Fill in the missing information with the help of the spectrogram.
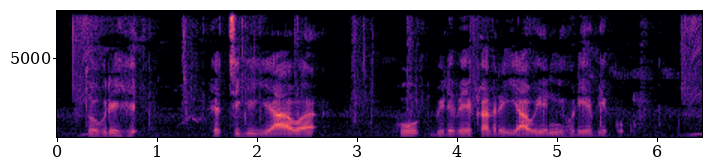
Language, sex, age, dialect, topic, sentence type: Kannada, male, 36-40, Dharwad Kannada, agriculture, question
